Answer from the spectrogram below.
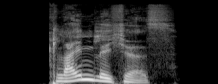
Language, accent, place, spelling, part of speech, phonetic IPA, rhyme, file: German, Germany, Berlin, kleinliches, adjective, [ˈklaɪ̯nlɪçəs], -aɪ̯nlɪçəs, De-kleinliches.ogg
- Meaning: strong/mixed nominative/accusative neuter singular of kleinlich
